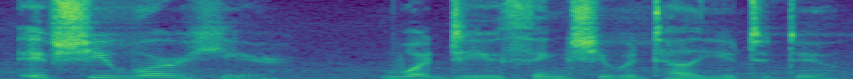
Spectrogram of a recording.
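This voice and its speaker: A man voicing a solemn, dutiful warrior hero in a game, speaking formally and deliberately. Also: on the high side, gravelly, soft background music. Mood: gentle. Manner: formal, deliberate, few contractions.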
